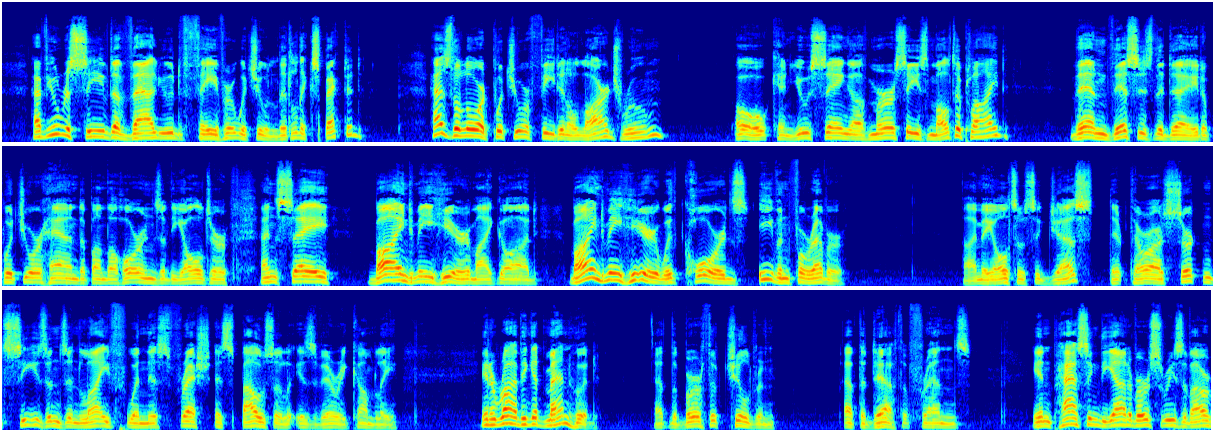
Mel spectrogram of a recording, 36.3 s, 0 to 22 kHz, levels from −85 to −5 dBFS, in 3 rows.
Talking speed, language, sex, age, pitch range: 155 wpm, English, male, 60-79, 105-145 Hz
